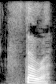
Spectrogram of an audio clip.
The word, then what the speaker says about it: thorough: Sometimes it can be pronounced as the schwa sound, thorough.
